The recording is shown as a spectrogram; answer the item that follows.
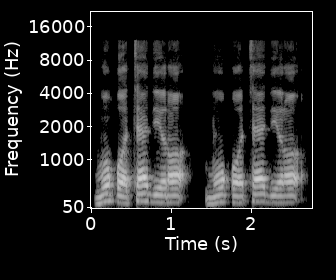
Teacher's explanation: Qaf di sini berharokat sukun, maka di sini hukumnya adalah qalqalah sughra.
